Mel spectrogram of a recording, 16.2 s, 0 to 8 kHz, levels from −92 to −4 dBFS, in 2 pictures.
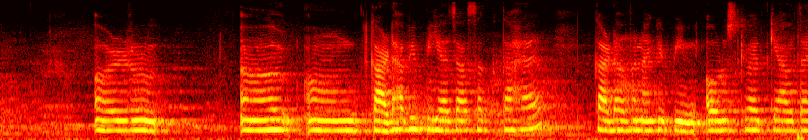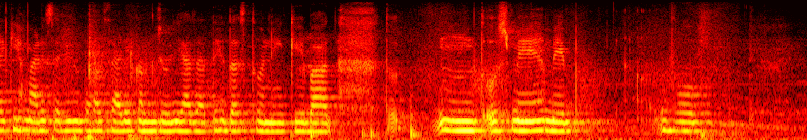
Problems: constant background noise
